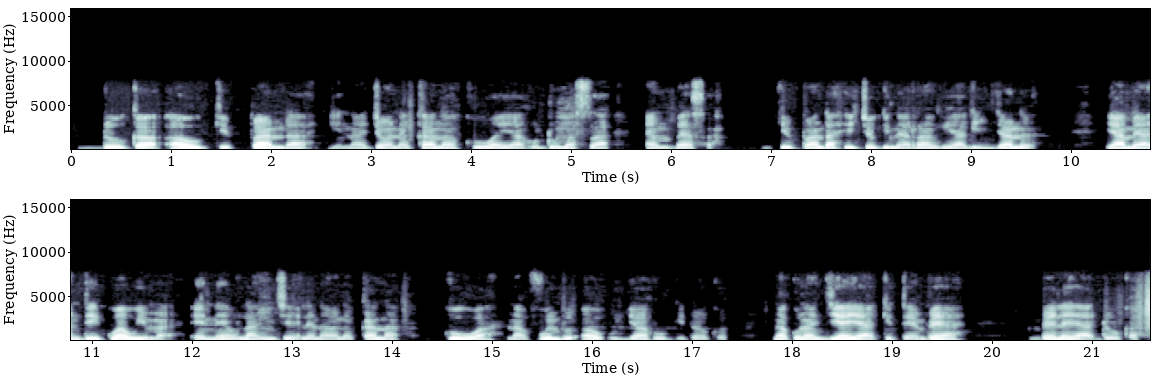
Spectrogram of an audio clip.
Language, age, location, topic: Swahili, 25-35, Nakuru, finance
